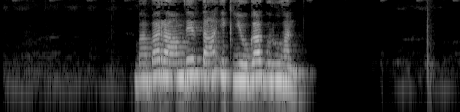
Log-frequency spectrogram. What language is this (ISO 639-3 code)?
pan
